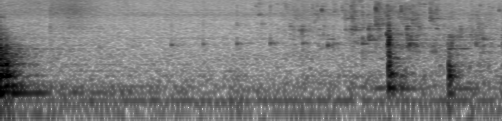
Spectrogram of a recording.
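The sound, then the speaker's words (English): Canadian whiskey being poured into a glass: a soft liquid splash at the start, a quiet stretch, then two sharp drips near the end, with no talking. “Pour up.”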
